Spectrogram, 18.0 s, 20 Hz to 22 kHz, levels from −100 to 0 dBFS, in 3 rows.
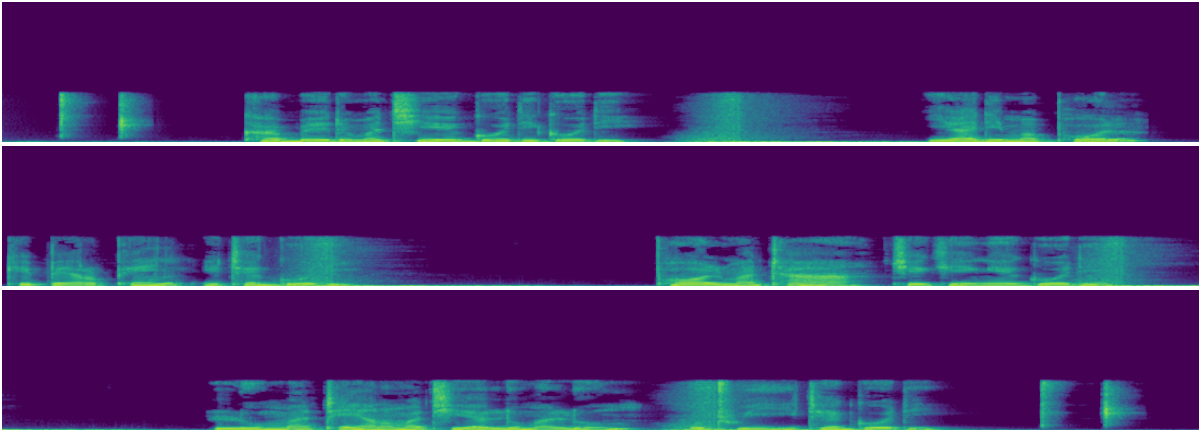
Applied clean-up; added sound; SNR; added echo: classical method log-MMSE.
